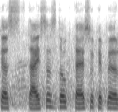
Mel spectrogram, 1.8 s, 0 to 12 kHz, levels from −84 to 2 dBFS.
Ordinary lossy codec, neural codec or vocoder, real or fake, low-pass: Opus, 16 kbps; none; real; 10.8 kHz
